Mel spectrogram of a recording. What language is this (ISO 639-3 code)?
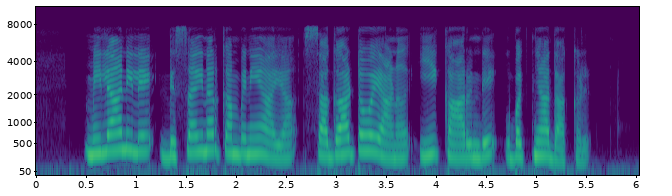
mal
